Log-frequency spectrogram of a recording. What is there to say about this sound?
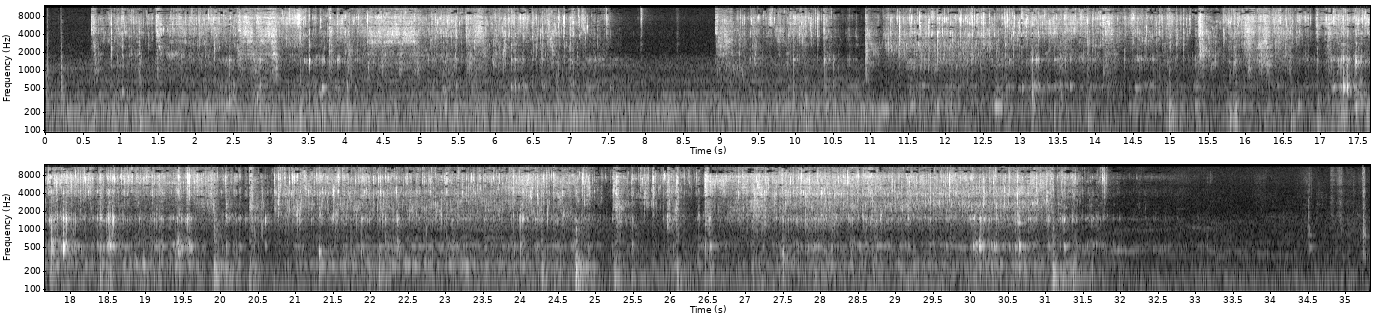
Boom Bathroom WashingHands
Someone washing their hands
